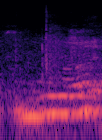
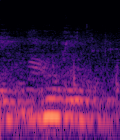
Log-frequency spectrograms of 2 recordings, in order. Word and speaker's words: Bula: The letter B is pronounced with an M sound before the B sound, like in bamboo. Bula is not bula, but it is pronounced as bula.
